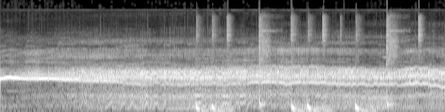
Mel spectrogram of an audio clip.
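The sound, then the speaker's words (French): A man imitates a sow squealing, holding one long, piercing, nasal squeal that sags slightly in pitch throughout, over a music beat with crisp hi-hat ticks and thudding low hits. “Ah, il fait bien la truie”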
